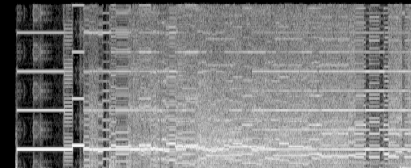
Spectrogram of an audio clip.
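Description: Extremely loud, distorted music: a dense jumble of many overlapping, stepping tones over noise that cuts in abruptly just after the start and stays pinned at full volume.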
